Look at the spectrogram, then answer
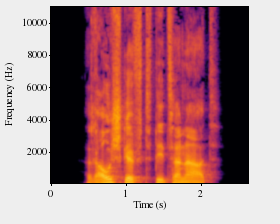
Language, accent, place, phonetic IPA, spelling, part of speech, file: German, Germany, Berlin, [ˈʁaʊ̯ʃɡɪftdet͡sɛʁˌnaːt], Rauschgiftdezernat, noun, De-Rauschgiftdezernat.ogg
- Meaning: drug division; division of a police force that investigates crimes involving illegal drugs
